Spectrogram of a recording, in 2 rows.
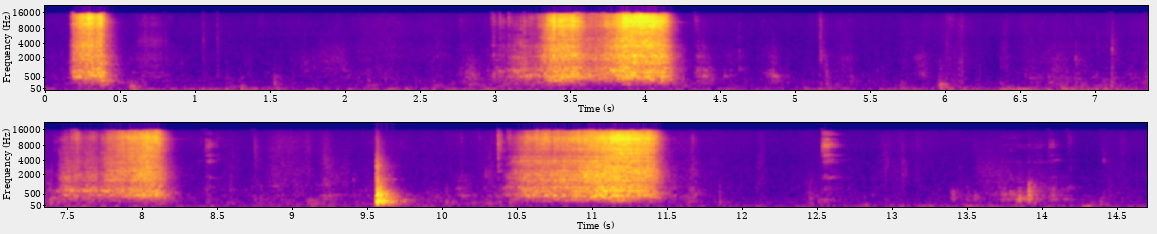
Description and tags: Old curtains being moved on metal curtain rail - three short movements
The sound of curtains on a metal curtain rail being moved, creating a loud and slightly-jarring scratching noise.
Similar sounds available in the Curtains pack.
Recorded with a Zoom iQ7.
curtain-rail, curtains, metal, metallic, old, scratch, slide, windows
